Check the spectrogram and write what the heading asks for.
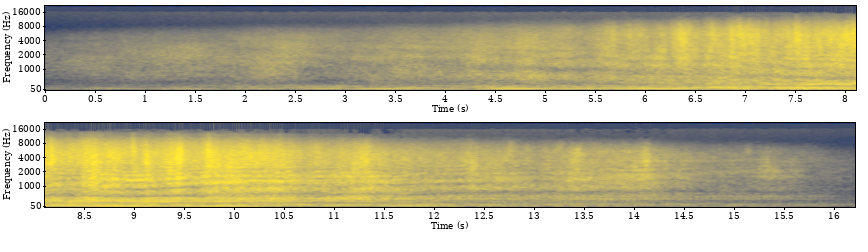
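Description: A propeller airplane drones overhead as planes drop thousands of leaflets announcing the end of the war. Its engine rumble swells steadily to a loud peak mid-pass before gradually fading away, with no voices present.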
